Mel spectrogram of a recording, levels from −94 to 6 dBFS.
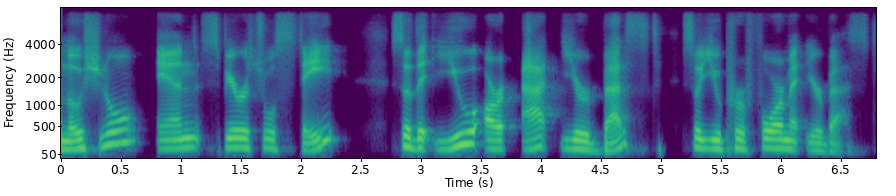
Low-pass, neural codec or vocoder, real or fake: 7.2 kHz; codec, 24 kHz, 0.9 kbps, WavTokenizer, large speech release; fake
